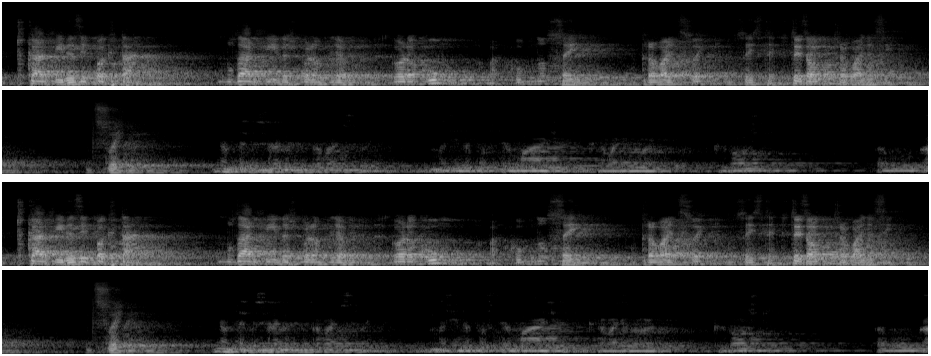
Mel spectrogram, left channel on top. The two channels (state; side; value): normal; both; correlation 0.66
